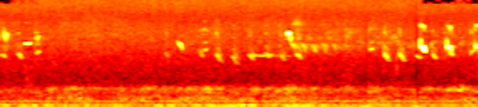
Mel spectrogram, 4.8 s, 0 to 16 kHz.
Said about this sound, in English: Start recording bird 4-3 again. He's preening and intermittently singing.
